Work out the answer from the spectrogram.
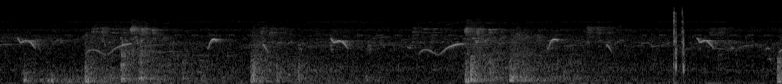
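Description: A bird calling over a faint outdoor background: short whistled notes that dip and rise in pitch, repeated about once a second. A few soft knocks, and a sharp click near the end.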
